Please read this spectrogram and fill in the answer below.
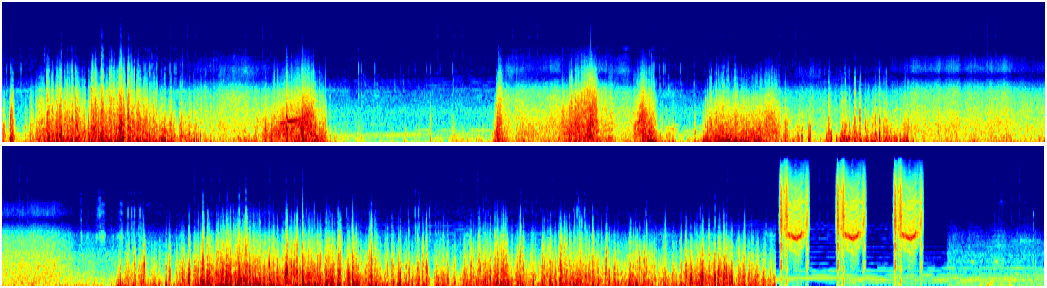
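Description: Wind buffeting the camera microphone in loud, uneven gusts, with some handling rustle. Near the end come three quick, high-pitched chirps, each falling sharply, with short silences between them.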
